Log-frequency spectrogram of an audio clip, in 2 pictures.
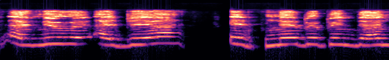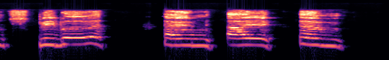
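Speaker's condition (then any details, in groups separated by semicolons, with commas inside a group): Cerebral palsy; adapted wheelchair boxer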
